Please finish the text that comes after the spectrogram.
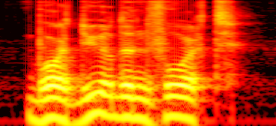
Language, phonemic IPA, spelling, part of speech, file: Dutch, /bɔrˈdyrdə(n) ˈvort/, borduurden voort, verb, Nl-borduurden voort.ogg
- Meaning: inflection of voortborduren: 1. plural past indicative 2. plural past subjunctive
